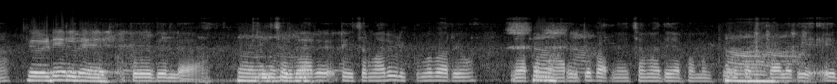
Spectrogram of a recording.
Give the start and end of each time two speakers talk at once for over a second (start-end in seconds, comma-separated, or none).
none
